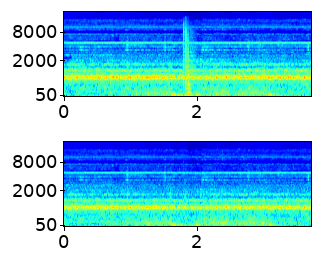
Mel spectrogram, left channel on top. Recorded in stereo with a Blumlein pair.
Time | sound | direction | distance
0.0 | a machine running | 10° left | ?
1.8 | a gunshot | 45° left | ?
